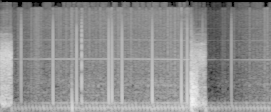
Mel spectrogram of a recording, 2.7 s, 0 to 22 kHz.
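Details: PA28 climbing out of Oxford (EGTK): irregular sharp crackles and pops over a steady electrical hum; heavy static from the passenger mic rising with RPM, nearly drowning ATC; radio issue later figured out.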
